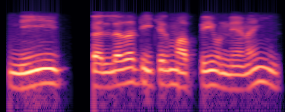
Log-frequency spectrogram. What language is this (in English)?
Punjabi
